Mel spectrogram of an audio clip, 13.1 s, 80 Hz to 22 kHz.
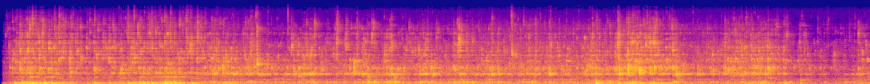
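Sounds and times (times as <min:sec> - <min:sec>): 
bathtub water draining: 0:00.0 - 0:13.0.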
